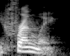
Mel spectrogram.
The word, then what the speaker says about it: friendly: what happened there again the d comes after an end before consonant very common to drop that d i didn't say friendly but there's no d friendly or maybe you said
